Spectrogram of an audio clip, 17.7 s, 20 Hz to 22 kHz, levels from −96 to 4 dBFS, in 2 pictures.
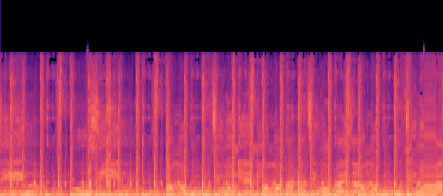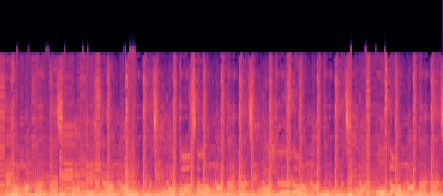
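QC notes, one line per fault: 1.73–2.31 s, 8.09–10.86 s, 11.28–11.59 s, 15.81–16.60 s: robotic sound from repeated short buffers. The sound becomes a rigid metallic buzz at 134 Hz that loosely tracks the underlying audio, likely because data arrived too late and a slice of about 7.5 ms was looped while most of the real signal was skipped. A spectrogram shows evenly spaced harmonics locked to 134 Hz, and the waveform shows a visibly repeating short cycle.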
